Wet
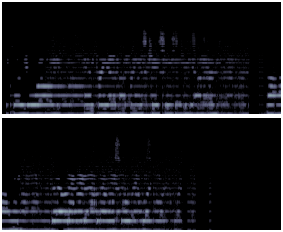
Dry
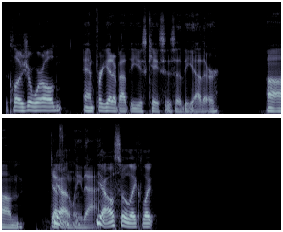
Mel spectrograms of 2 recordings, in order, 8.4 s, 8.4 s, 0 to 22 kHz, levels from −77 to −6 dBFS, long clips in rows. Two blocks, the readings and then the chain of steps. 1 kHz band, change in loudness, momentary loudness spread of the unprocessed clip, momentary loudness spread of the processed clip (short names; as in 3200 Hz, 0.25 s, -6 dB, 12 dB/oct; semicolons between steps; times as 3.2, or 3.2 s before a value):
-8.0 dB, -8.5 dB, 11 LU, 15 LU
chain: rattling part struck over -43 dBFS, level -29 dBFS; thinning echo 0.226 s, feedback 25%, high-pass 340 Hz, level -11 dB; limiter -25 dBFS, peak gain reduction 10.5 dB; dynamic EQ 820 Hz, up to +6 dB, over -47 dBFS, Q 3; spectral gain 4.68–5.47, 240–2600 Hz +6 dB; robotiser 334 Hz; rotary speaker horn 1.2 Hz, later 6 Hz, at 2.95; spectral gate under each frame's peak -15 dB strong; high shelf 6800 Hz -10 dB; lo-fi delay 0.472 s, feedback 35%, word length 8-bit, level -7.5 dB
